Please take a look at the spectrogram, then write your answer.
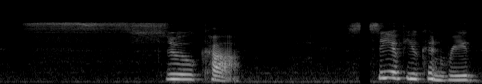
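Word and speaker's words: סוכה: new in this lesson so it starts with the new letter samek that letter represents the sound it sort of makes the same sound as steam being released suka see if you can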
